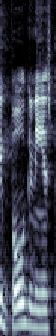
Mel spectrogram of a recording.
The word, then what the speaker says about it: Bolognese: Um, I'm going to sit uh, I, Bolognese, How do you say it? I never know how to say it. Bolognese? – I say Bolognese, but that might be wrong. Bol- Bolognese. No, I think that's correct.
